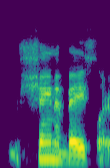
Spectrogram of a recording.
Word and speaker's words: Shayna Baszler: Not a very good picture of her, but, and I'm not, Shayna Baszler, that's how you say it.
